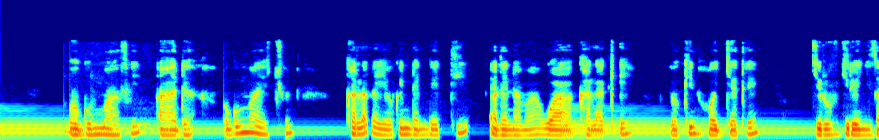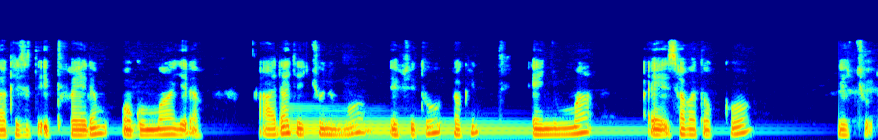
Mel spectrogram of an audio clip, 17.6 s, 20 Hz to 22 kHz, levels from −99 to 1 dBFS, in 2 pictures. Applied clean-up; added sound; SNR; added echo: none; Bass guitar; 15 dB; none.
